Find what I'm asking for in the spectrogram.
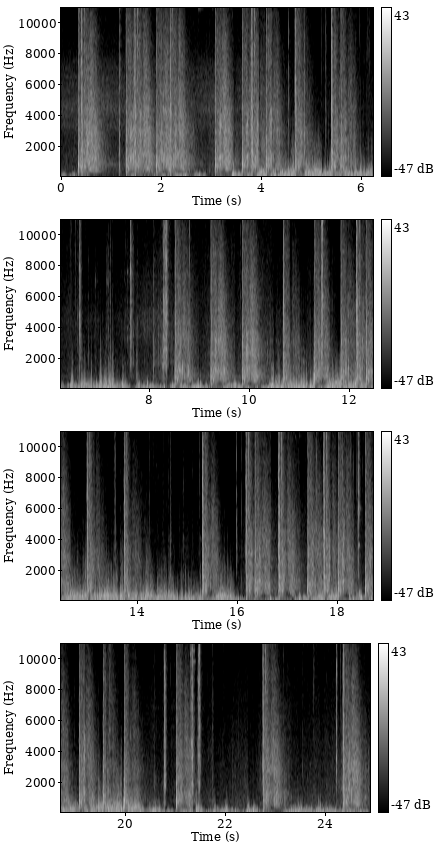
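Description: Pistol gunfire on a defensive handgun training range, loud sharp cracks fired in rapid, closely spaced strings that run almost without pause for the whole stretch.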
